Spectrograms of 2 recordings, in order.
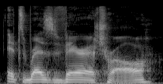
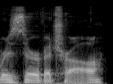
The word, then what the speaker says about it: resveratrol: It's pronounced, it's resveratrol. It's not resveratrol.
